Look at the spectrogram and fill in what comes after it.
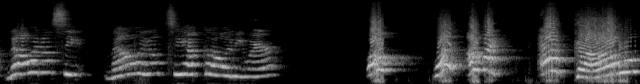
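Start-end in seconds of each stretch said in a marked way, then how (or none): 3.7-6.3 loud, high surprised call; surprised exclaim. Pretend. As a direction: call out the puppet's name in surprise. Discovers puppet prank.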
